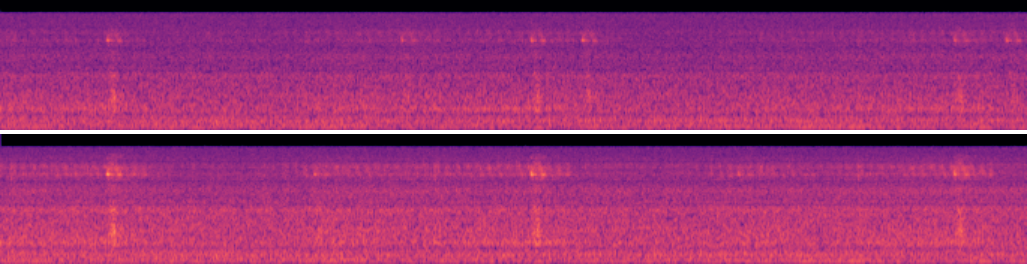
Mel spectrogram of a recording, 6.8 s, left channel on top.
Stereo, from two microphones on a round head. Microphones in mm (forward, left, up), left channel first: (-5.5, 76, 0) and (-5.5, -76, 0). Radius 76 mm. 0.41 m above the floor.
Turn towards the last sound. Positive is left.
No sound to turn to.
